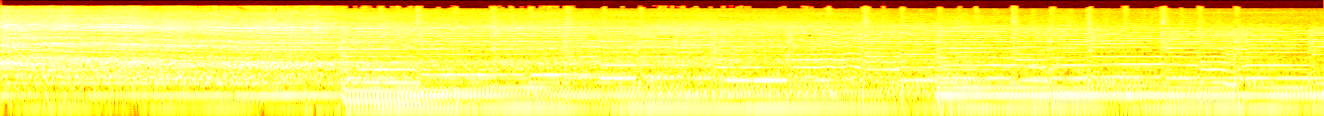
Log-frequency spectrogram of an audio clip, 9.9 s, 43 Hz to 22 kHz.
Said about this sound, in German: Es geht jetzt dann auch an den Hauptrotor drehen, wie beim rechten Helikopter auch. Man hört jetzt, die Turbinenbau dreht jetzt alle auf. Bis auf 95'000 Umdrehungen. Und der Hauptrotor hat dann rund 1'000 Umdrehungen. Und jetzt fliegt er.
